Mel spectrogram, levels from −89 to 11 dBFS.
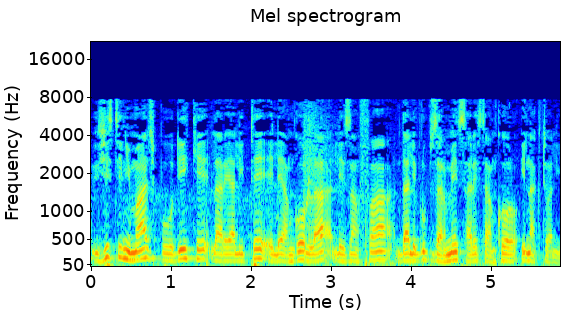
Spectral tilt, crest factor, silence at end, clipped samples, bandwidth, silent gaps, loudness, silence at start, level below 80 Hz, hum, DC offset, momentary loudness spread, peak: -6.5 dB/octave; 14 dB; 0 s; under 0.1%; 8 kHz; none; -19 LUFS; 0 s; -34 dBFS; none; under 0.1%; 6 LU; -4 dBFS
